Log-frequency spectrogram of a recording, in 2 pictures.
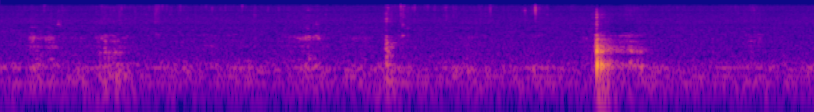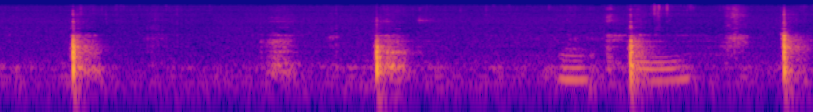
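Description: A knife chops on a wooden board with sharp knocks.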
